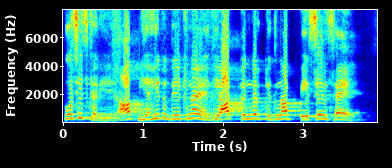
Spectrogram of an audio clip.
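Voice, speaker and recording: A middle-aged man with a north Indian accent lectures a classroom of students. His voice sits high for a man as he moralizes earnestly and throws rhetorical questions at the class. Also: lively intonation, normal speed, a little mellow. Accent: Hindi, north Indian. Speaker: coaching teacher. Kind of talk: classroom life advice talk. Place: coaching classroom.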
